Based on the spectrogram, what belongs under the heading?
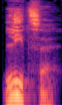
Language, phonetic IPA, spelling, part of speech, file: Russian, [ˈlʲit͡sːə], литься, verb, Ru-литься.ogg
- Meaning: 1. to flow, to pour 2. to pour on oneself 3. to spread 4. to sound 5. passive of лить (litʹ)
